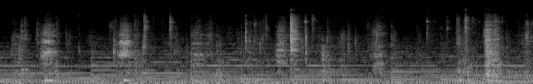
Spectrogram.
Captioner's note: panting heavily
